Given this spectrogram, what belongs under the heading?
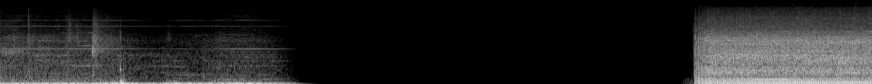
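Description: A 2018 McLaren 570S runs after a cam phaser replacement with a steady, even engine hum. The sound cuts out for several seconds, then resumes louder and just as smooth.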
